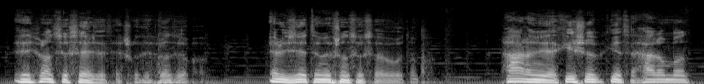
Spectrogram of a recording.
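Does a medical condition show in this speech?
Yes: Parkinson's disease; becomes emotional more easily as a symptom; qigong exercises with other Parkinson's patients; harder for listeners to understand.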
